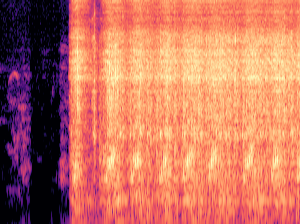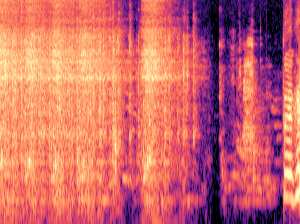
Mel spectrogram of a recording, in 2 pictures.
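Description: Sewing machine stitching a seam that joins two bias-cut cloth strips, starting about a second in with an even needle rhythm of about four stitches a second. It pauses briefly, runs again for under a second, then stops.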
